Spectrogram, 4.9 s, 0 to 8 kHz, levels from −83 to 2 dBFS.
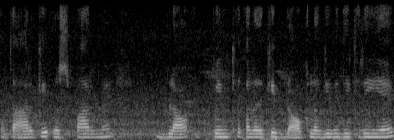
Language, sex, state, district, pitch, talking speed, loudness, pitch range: Hindi, female, Bihar, Gopalganj, 195 Hz, 185 wpm, -31 LUFS, 190-200 Hz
